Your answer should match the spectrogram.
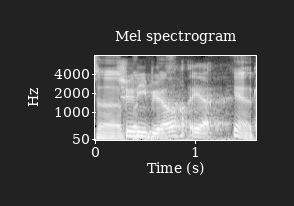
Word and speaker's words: Chunibyo: So it's like his interactions with Chinchinbuyo. How do you say that? Yeah, the Chunin. It's Chunibyo.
